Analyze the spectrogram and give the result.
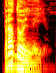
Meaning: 1. longitudinal 2. lengthwise
- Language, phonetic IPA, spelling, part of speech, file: Russian, [prɐˈdolʲnɨj], продольный, adjective, Ru-продольный.ogg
